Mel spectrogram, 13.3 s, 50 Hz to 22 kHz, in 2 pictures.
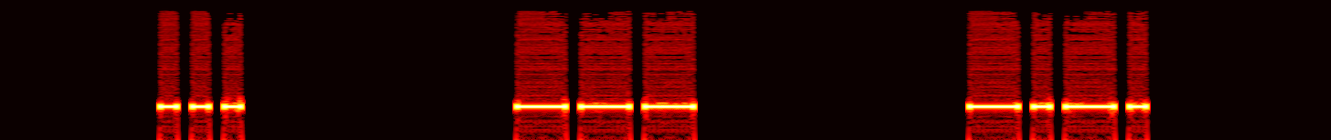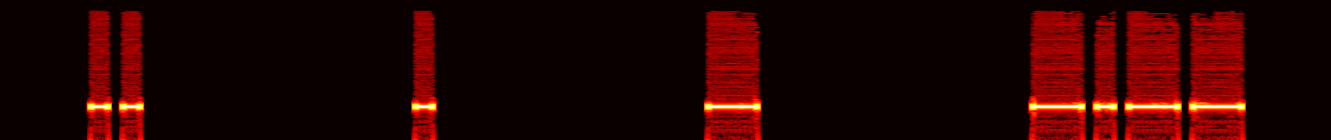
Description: Morse code, heard as a keyed tone, about 15 wpm, spaced as for 5 wpm, 1000 Hz. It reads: SOCIETY
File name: qotdfiles / 5wpm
